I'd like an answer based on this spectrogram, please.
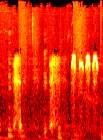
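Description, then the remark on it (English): Bird-like whistling: two fluttery chirps, then four short, evenly spaced high-pitched whistle pips in quick succession, clear, with no talking. “Luckily, now you've got your whistle, you're not going to be troubled by anything they taught you in that lesson at all.”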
